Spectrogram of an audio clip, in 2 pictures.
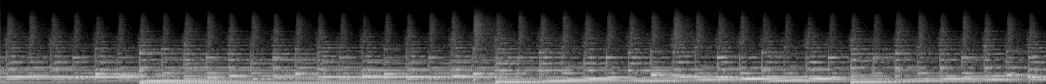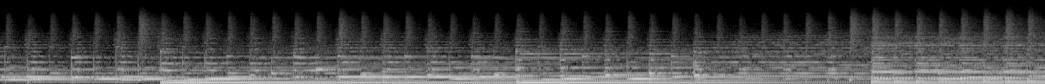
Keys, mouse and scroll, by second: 0.1 h, 0.5 click, 1.4 Tab, 2.9-4.1 shift+drag, 7.5 shift+d, 8.4 alt+middle click, 9.2-10.6 drag, 13.3-18.4 drag, 19.3 Tab.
